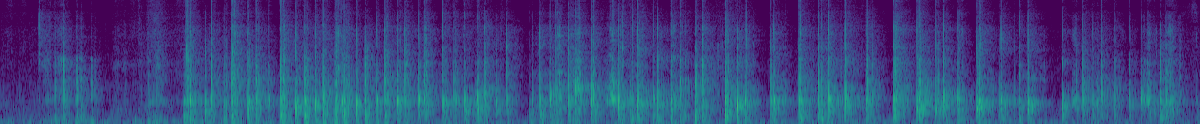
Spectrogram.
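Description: Fingernails tap rapidly and steadily at close range on the end panel of a hollow, glossy cardboard tissue box. The result is a dense stream of short, dry clicks and knocks with a hollow midrange tone and almost no ring.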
